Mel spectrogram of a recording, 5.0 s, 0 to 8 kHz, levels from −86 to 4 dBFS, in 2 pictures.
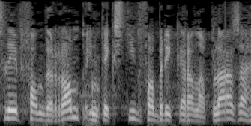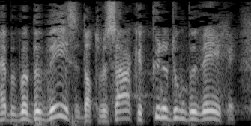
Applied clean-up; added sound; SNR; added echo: none; none; none; none.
